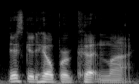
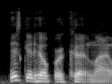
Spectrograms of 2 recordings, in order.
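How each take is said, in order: First: Said in the usual way. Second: "This" hit higher and louder; emphatic repeat. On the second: Shown as a demonstration. Analyst hammering his point home, louder. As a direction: punch "This could help her cut in line" harder.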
